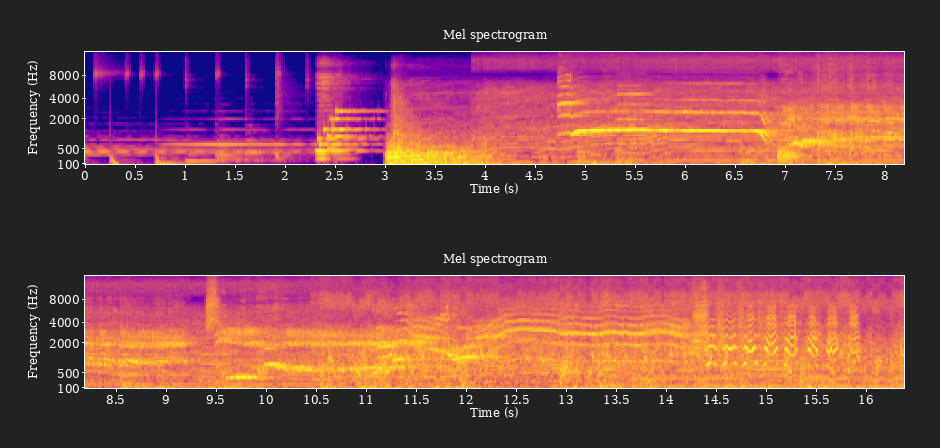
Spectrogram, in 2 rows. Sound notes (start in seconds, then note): 5.5 terrified scream; 7.8 maniacal laughter; 11.6 dying wails; 15.4 laugh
